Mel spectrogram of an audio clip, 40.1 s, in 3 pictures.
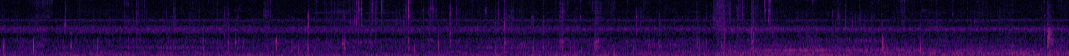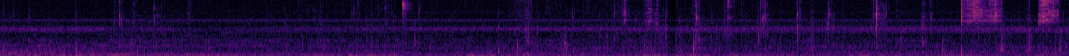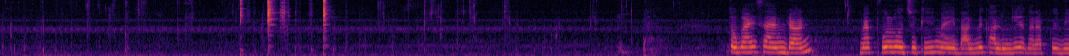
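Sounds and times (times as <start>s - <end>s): chewing and biting food: 0.0s - 35.2s
faint high hum: 0.0s - 40.0s
steel fork clicking on plate: 29.7s - 30.9s.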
